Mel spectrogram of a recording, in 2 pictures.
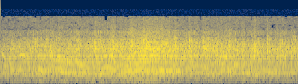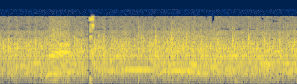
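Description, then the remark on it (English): A large theatre audience at Castle Garden cheers and applauds a singer's performance in one continuous, loud roar of clapping and shouting voices, holding steady for the whole stretch with no pauses. “They're shouting themselves hoarse.”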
